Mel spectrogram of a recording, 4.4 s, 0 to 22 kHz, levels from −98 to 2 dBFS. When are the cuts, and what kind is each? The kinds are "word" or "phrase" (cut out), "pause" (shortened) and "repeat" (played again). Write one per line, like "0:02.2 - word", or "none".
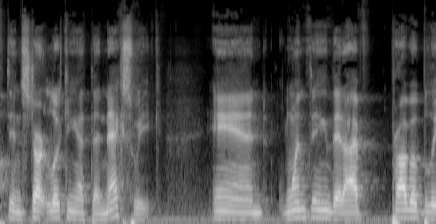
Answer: none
